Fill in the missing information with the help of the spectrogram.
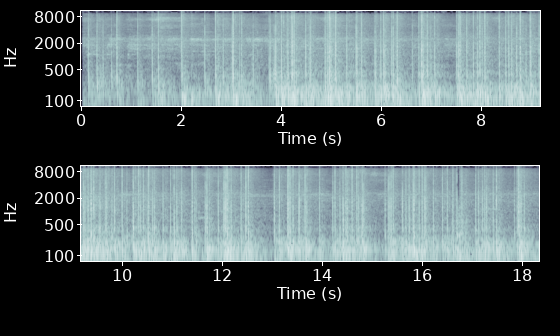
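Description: Aerial fireworks display: a rapid, near-continuous barrage of shell bursts with a deep rumble beneath. There are brief lulls about seven and thirteen seconds in.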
